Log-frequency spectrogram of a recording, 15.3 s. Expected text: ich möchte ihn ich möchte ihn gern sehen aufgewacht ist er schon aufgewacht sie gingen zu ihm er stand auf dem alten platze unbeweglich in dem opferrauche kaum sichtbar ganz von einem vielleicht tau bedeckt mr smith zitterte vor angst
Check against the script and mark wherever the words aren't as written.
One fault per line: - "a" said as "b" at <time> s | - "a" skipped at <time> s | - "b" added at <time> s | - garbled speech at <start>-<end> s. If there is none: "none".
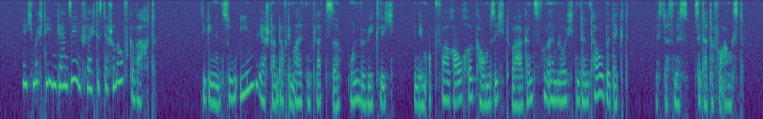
- "ich möchte ihn" skipped at 1.1 s
- "aufgewacht" said as "vielleicht" at 1.6 s
- "vielleicht" said as "leuchtenden" at 11.2 s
